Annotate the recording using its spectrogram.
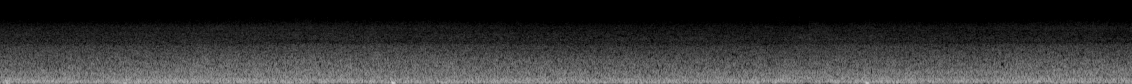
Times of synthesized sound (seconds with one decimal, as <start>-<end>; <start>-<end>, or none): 7.7-8.4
